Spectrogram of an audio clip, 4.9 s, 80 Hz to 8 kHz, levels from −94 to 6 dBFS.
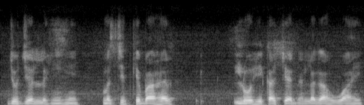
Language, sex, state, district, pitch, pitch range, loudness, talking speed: Hindi, male, Uttar Pradesh, Lalitpur, 120 Hz, 115-120 Hz, -16 LUFS, 160 wpm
